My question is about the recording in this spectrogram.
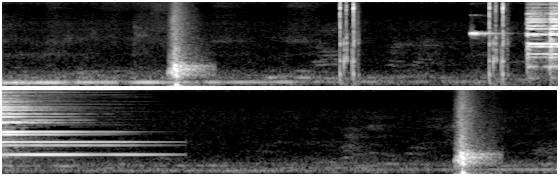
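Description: Subscribe-button sound effects: a soft pop, then a few quick mouse clicks, then a bell ding that rings out for about a second and a half. Another pop comes near the end.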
